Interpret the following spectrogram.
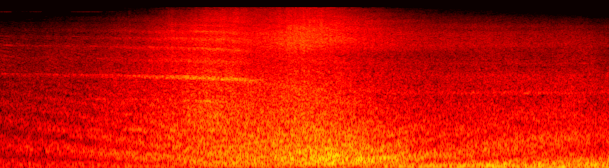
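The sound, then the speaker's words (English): A steady airplane engine drone heard from inside the cabin aboard Millie's plane, a broad rushing roar that swells slightly in the middle and holds constant, with no voices. “Aboard her plane, Millie is looking miserable.”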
